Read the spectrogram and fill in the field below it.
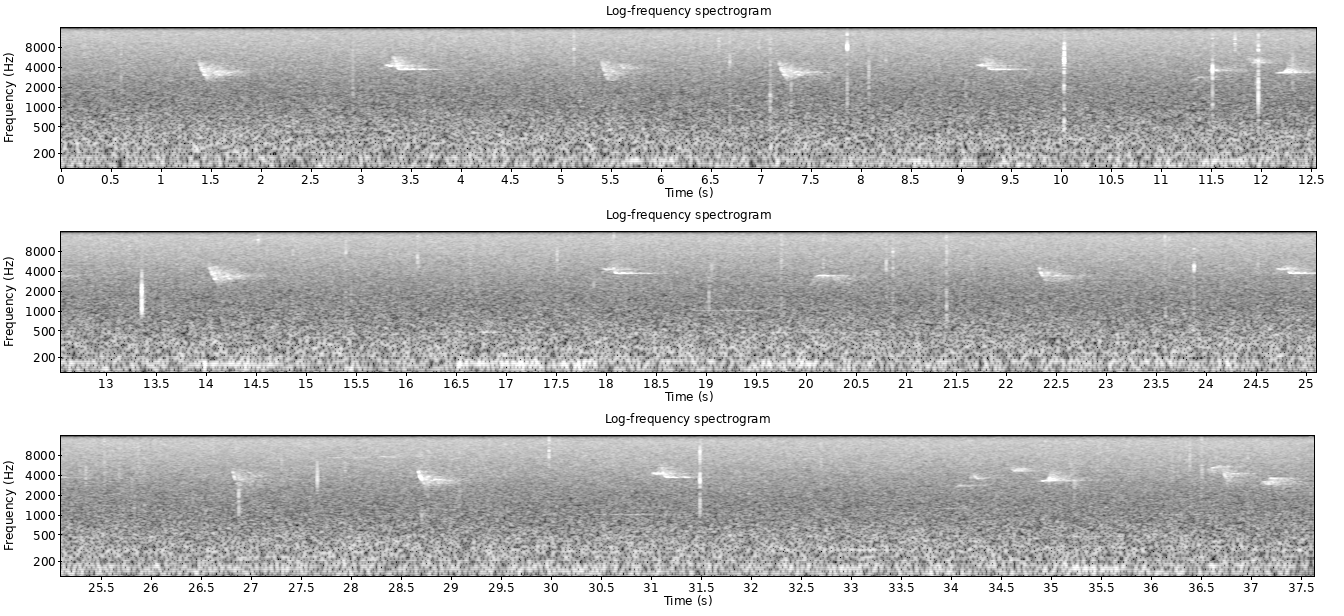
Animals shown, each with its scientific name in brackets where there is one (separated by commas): Blue-headed Vireo (Vireo solitarius), Brown Creeper (Certhia americana)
